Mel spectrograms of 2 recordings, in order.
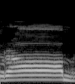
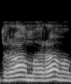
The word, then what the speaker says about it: Rama: ramachandra they also chanting ram ram like Hanan also chant ram ram no not raama but ra so what you can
